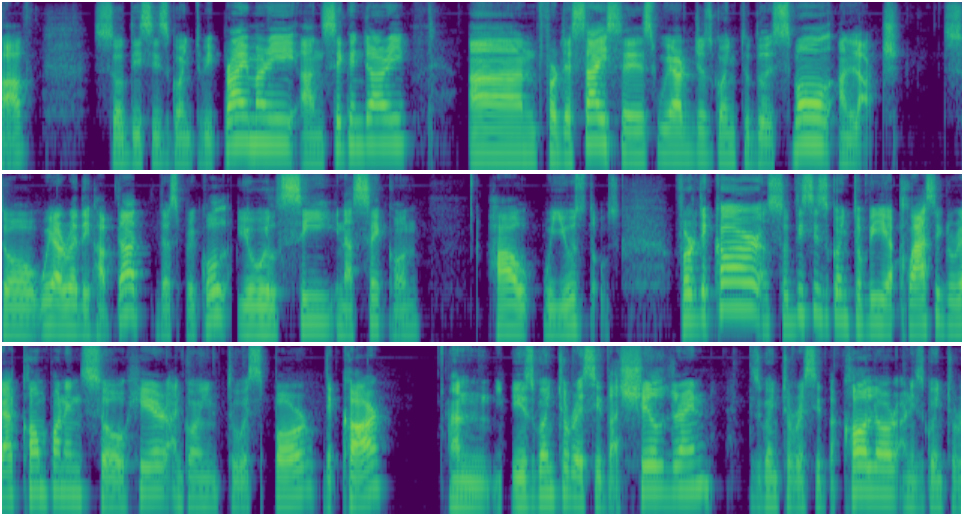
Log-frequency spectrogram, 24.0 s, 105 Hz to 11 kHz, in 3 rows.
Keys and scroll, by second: 0.4 Down, 1.2 space, 2.1 BackSpace, 4.5 shift+i, 4.6 shift+space, 5.4 Right, 5.8 space, 6.6 shift+1, 6.7 space, 7.2 Right, 7.7 super+s, 17.4 Return, 17.5 space, 19.5 space, 19.8 shift+9, 22.1 Return.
